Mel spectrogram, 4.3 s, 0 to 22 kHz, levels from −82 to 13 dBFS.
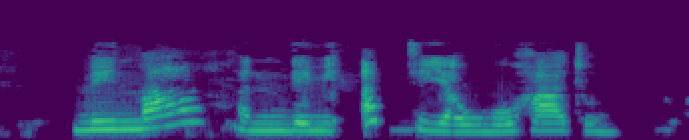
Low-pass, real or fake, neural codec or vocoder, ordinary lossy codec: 7.2 kHz; real; none; MP3, 32 kbps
